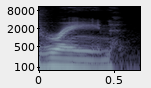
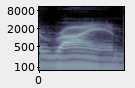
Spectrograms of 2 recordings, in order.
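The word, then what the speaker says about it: Rainn: I've heard people pronounce it Ryan, but I think it's Rain. I think he's Rain Wilson.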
